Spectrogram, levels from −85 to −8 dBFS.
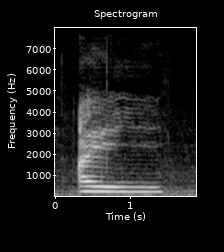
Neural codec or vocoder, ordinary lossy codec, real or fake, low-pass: codec, 16 kHz, 8 kbps, FreqCodec, larger model; none; fake; none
